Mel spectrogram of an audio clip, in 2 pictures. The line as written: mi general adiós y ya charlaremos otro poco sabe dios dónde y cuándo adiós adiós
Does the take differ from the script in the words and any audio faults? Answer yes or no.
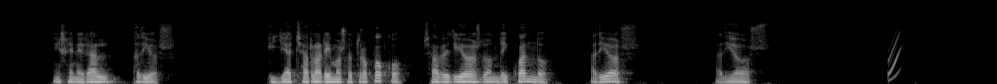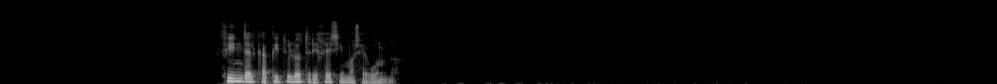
yes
